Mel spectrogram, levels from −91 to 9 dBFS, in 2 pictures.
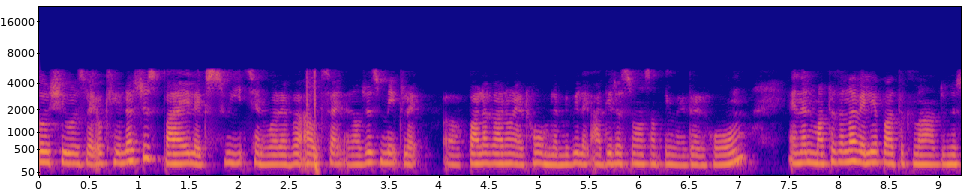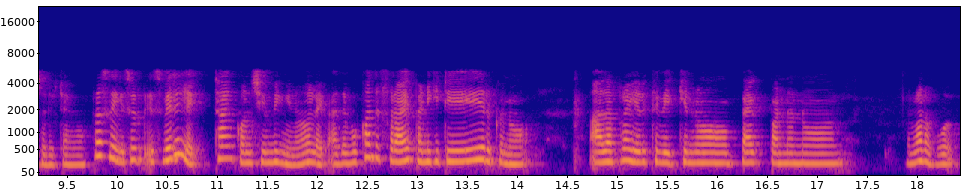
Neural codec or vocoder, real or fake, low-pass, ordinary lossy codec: codec, 16 kHz in and 24 kHz out, 1 kbps, XY-Tokenizer; fake; 5.4 kHz; none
